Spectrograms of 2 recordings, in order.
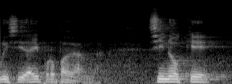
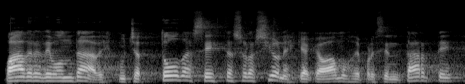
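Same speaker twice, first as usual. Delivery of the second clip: liturgical prayer; 4 semitones higher than usual. Acted. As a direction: intone it like a priest at mass. Priest intones liturgical prayer.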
